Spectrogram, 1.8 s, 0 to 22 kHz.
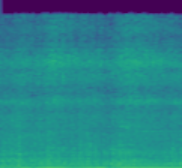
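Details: Mazda RX-8 rotary engine idling and revving: a light metallic rattle over the hum, mostly early in the clip. It is a rattling noise from the engine, source unclear.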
